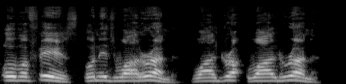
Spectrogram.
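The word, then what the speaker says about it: Walrond: affairs onage Walrun Wald Wald run I used to say Waldron all the time I saw the thing the other day my apologies to you Minister Wald run for mispronouncing name Waldron sir that that type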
